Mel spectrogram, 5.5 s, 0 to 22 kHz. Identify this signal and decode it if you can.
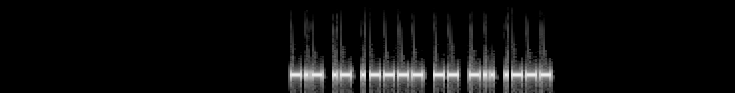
Morse code, heard as a keyed tone, about 46 wpm, 700 Hz. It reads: KA1MDJ
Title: USA Call Signs - 6 Characters - Repeated 3x - 45wpm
